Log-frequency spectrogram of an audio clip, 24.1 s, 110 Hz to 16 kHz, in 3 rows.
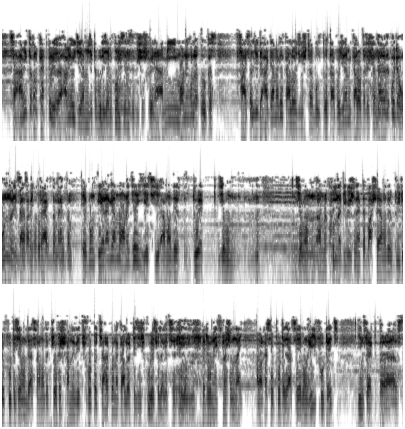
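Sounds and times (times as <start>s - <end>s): person talking: 0.1s - 24.0s.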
